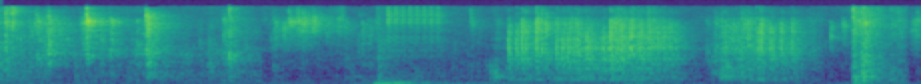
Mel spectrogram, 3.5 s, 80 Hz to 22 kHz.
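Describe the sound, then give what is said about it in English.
Dice are rolled in a tabletop game, rattling and clattering across a hard tabletop, starting with light taps, then a solid thump and a run of tumbling clicks before settling on a 1. Fairly loud, no voices. “Pick up your dice and roll them.”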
